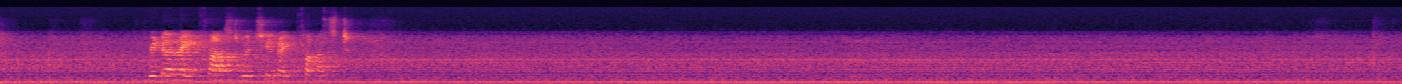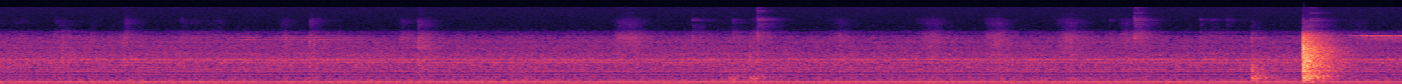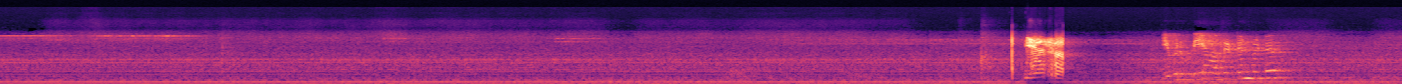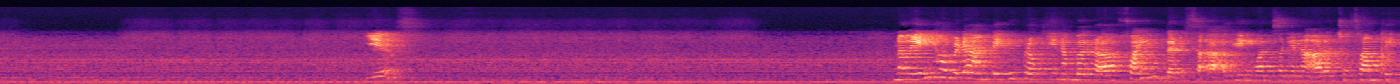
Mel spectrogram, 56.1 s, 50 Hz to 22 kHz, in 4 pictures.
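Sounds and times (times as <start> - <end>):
low mechanical hum: 0.0 - 56.0
sharp knock: 27.1 - 27.5.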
